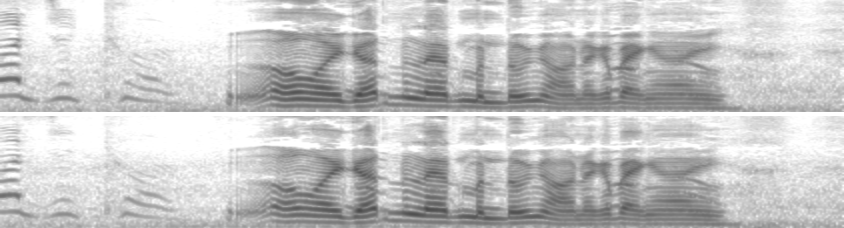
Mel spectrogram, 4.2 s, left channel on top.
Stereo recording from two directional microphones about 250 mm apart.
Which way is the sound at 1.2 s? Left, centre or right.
Left.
